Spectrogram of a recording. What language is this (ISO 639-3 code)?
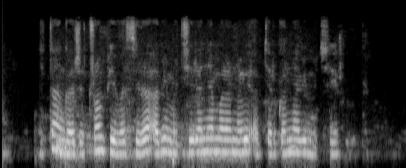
kin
